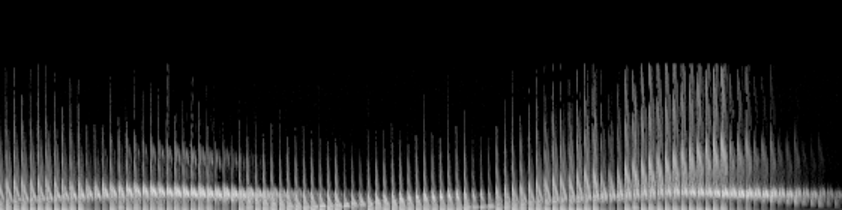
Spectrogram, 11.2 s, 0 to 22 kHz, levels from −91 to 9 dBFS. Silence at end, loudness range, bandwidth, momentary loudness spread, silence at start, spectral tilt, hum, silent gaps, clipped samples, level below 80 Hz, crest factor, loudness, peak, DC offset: 0.25 s; 5 LU; 15.5 kHz; 10 LU; 0 s; -4 dB/octave; none; none; under 0.1%; -46 dBFS; 14 dB; -13 LUFS; 0 dBFS; under 0.1%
